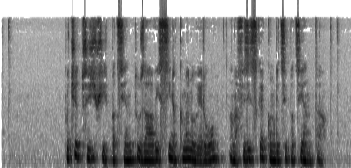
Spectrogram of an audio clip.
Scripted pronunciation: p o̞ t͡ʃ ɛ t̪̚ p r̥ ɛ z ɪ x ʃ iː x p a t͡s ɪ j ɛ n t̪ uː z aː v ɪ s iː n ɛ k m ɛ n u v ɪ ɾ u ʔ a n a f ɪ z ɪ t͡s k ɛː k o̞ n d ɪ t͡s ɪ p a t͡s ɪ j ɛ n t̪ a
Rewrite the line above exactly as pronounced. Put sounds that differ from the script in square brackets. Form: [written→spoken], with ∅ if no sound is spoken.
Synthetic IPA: p o̞ t͡ʃ ɛ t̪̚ p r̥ ɛ [z→ʒ] ɪ [x→f] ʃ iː x p a t͡s ɪ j ɛ n t̪ uː z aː v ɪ s iː n [ɛ→a] k m ɛ n u v ɪ ɾ u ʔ a n a f ɪ z ɪ t͡s k ɛː k o̞ n d ɪ t͡s ɪ p a t͡s ɪ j ɛ n t̪ a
